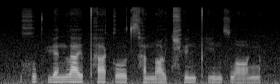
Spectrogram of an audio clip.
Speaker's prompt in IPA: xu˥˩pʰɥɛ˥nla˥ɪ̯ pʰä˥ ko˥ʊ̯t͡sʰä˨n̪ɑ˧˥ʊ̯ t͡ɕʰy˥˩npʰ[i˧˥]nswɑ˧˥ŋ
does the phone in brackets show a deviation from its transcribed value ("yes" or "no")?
no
